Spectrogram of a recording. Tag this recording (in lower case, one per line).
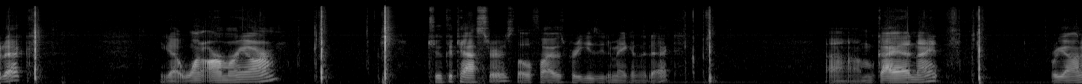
speech
inside a small room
